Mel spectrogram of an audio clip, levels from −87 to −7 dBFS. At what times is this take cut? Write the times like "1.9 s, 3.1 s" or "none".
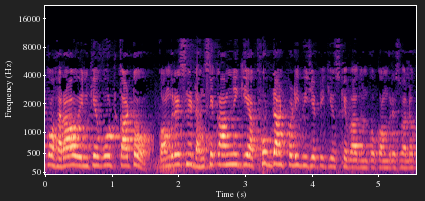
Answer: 1.6 s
